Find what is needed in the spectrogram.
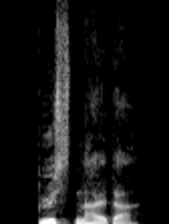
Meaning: brassiere
- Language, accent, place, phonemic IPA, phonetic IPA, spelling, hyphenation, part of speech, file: German, Germany, Berlin, /ˈbʏstənhaltər/, [ˈbʏstn̩haltɐ], Büstenhalter, Büs‧ten‧hal‧ter, noun, De-Büstenhalter.ogg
